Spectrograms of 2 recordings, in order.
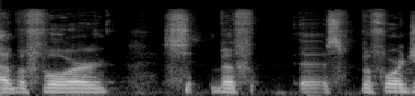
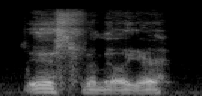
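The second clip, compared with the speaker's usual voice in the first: goblin mutter, lower and quieter; 4 semitones lower, 6 dB quieter than usual. A game master voicing a goblin eyeing the player's rifle, goblin muttering. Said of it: "he kind of mutters loud enough for you to hear".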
